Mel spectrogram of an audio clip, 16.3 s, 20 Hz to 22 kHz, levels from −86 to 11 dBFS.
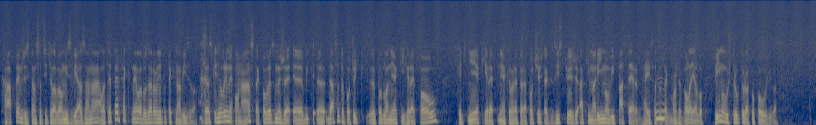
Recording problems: hiss; noticeable; throughout; 15 dB below the speech

